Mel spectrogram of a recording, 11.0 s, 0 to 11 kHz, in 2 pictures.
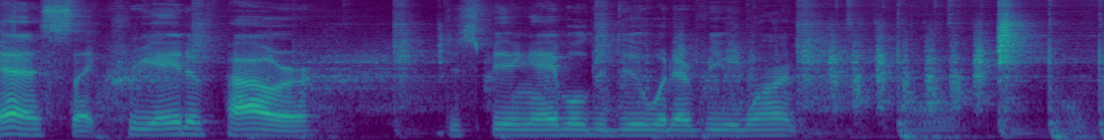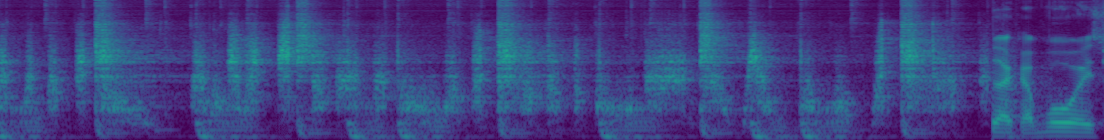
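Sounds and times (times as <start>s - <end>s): turntable scratching: 0.0s - 11.0s
beat with low thump: 0.4s - 10.5s.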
